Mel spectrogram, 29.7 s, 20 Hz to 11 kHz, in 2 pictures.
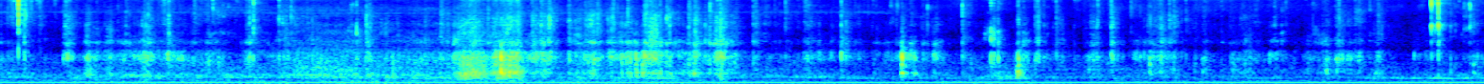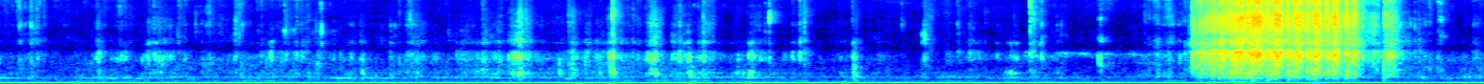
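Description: Cats crunching and chewing dry snack food from a bowl, with faint clicks over a steady low hum. About 27 seconds in, a plastic bottle filled with dry cat food gives a loud rattle for about two seconds.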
